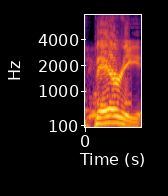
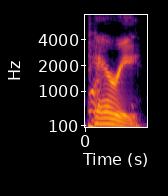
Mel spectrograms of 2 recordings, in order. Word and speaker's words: Barry: No, his name is Barry. It's spelled B-A-R-R-Y. Not, where did you get that? – It's not Perry.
